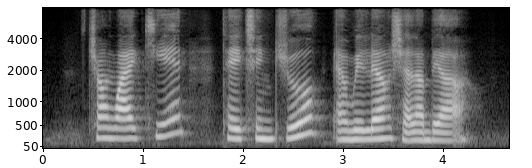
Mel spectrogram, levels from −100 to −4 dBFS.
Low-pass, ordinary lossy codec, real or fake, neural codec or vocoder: none; none; fake; codec, 16 kHz, 1 kbps, FunCodec, trained on LibriTTS, 50 frames a second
